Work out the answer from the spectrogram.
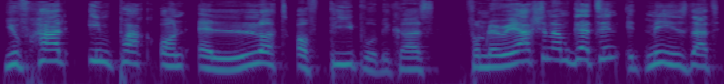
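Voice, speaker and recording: A male radio host, speaking conversationally and a little haltingly as he frames questions. His pitch moves around a great deal, and the sound is dry and close. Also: lively intonation, no room sound. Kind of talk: conversational interview.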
